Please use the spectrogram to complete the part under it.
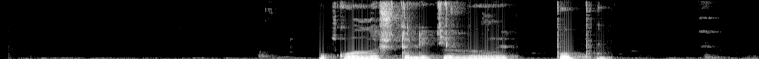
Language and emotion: Russian, neutral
